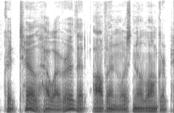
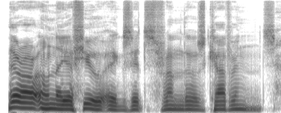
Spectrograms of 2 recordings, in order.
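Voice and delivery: higher, louder character voice; pitched-up captive making his case; old schemer explaining; 9 semitones higher, 5 dB louder than usual. Acted. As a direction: lay out the facts in a raised old man's voice. Voices Balanmar explaining the caverns.

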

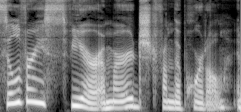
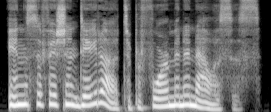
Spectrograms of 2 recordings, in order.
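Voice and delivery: higher-pitched feminine AI; emphatic machine report, pitched up; feminine sphere voice; 5 semitones higher, 4 dB louder than usual. A narrator's reading. Sphere answers its maker, higher feminine AI voice. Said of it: "the sphere said".

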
